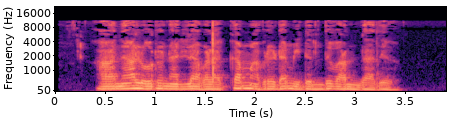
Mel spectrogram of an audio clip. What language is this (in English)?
Tamil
